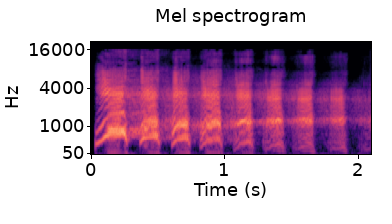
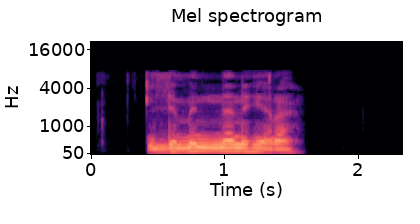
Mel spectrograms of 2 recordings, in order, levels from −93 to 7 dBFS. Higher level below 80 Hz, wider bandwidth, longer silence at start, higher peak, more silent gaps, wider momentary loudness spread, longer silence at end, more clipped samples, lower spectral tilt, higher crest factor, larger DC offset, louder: second, -62 dBFS vs -56 dBFS; first, 16.5 kHz vs 7.4 kHz; second, 0.05 s vs 0.4 s; about the same, -2 dBFS vs -4 dBFS; neither; about the same, 10 LU vs 11 LU; second, 0 s vs 0.8 s; neither; second, 0.5 dB/octave vs -7.5 dB/octave; about the same, 18 dB vs 14 dB; neither; second, -19 LUFS vs -16 LUFS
